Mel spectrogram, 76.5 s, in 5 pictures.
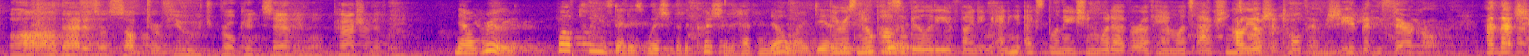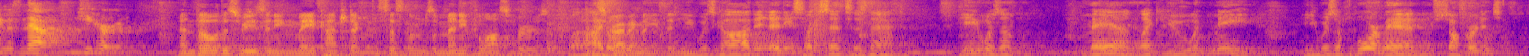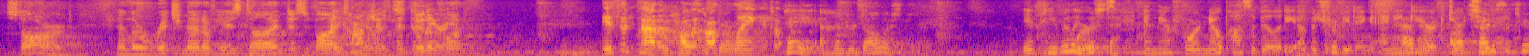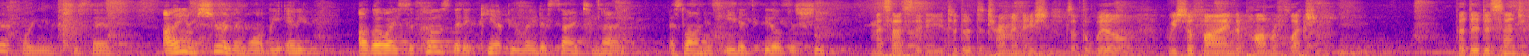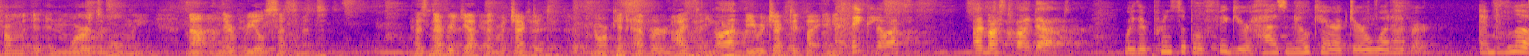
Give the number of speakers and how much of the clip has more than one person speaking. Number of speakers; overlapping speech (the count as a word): five, about 11%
